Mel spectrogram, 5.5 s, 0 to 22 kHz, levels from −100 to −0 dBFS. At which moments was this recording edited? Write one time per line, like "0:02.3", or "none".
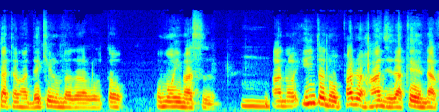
0:03.4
